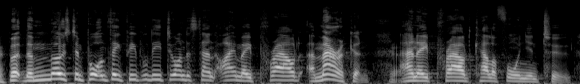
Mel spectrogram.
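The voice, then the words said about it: British accent. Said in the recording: “You grew up in the UK ... I've got the accent still. People can see I'm working on that.”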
